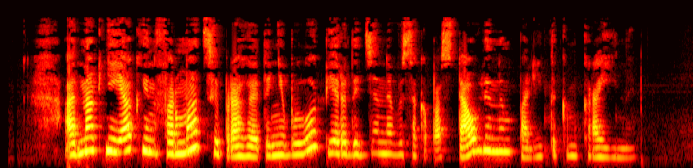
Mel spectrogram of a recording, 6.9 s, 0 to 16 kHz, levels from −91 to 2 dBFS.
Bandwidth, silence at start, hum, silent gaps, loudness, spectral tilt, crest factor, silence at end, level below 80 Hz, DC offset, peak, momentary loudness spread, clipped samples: 11.5 kHz; 0.35 s; none; none; -21 LUFS; -4 dB/octave; 22 dB; 0.65 s; -70 dBFS; under 0.1%; 0 dBFS; 14 LU; under 0.1%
